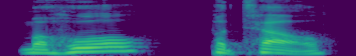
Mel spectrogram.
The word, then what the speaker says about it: Mahul Patel: Mahul Patel confirmed that's how his name is pronounced.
